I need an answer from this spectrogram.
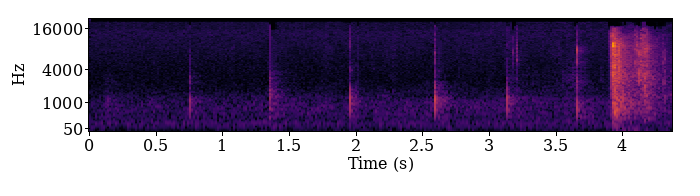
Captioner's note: footsteps clack; door clicks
